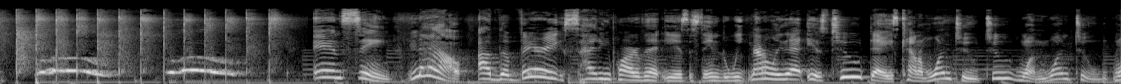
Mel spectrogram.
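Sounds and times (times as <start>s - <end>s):
clapping: 0.0s - 2.9s
speech: 3.2s - 11.2s.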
